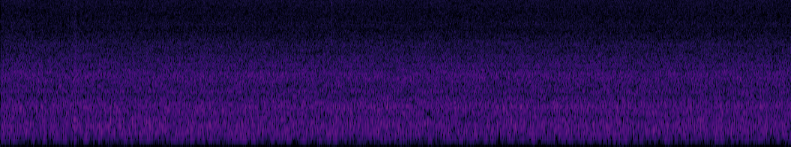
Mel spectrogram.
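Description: A soldering iron sizzles softly against a circuit board.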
